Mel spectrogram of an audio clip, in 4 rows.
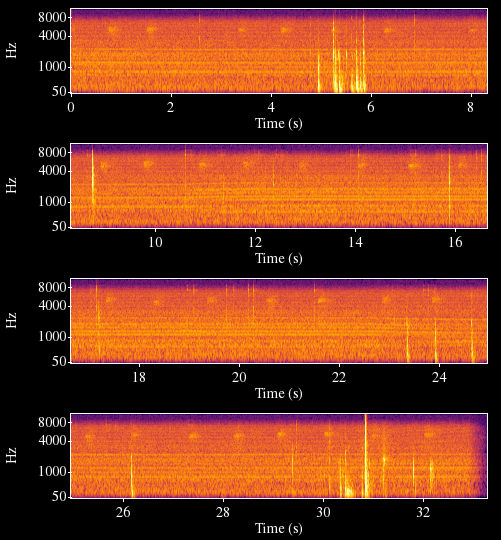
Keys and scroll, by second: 5.3 ctrl+c, 5.6 ctrl+f.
